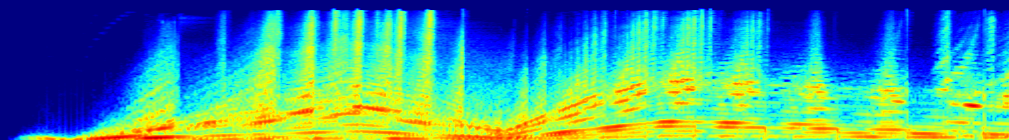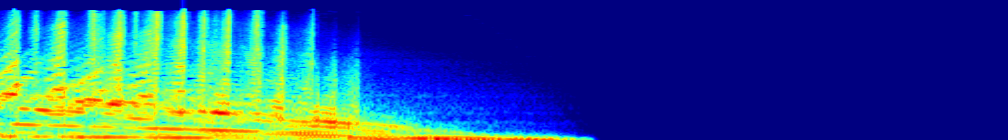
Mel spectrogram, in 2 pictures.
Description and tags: Electric Engine II
Sound of an engine powering up and powering down. Made with Studio One and all kinds of effects.
Device, Downriser, Drive, Effect, Electric, Engine, Error, Film, Foley, Fx, Game, Malfunction, Motor, Movie, Powerdown, Powerup, Rise, Riser, SciFi, Sfx, Start, Transportation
